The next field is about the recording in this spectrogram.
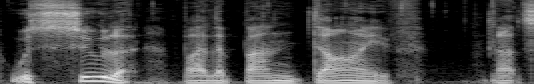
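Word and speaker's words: Daimh: Now, a great album from a couple of years ago was Sula by the band Dive. That's spelled D A I M H.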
